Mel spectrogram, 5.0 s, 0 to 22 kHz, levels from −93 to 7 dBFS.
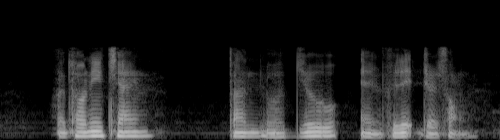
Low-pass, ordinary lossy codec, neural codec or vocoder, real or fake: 5.4 kHz; none; codec, 16 kHz in and 24 kHz out, 1.1 kbps, FireRedTTS-2 codec; fake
